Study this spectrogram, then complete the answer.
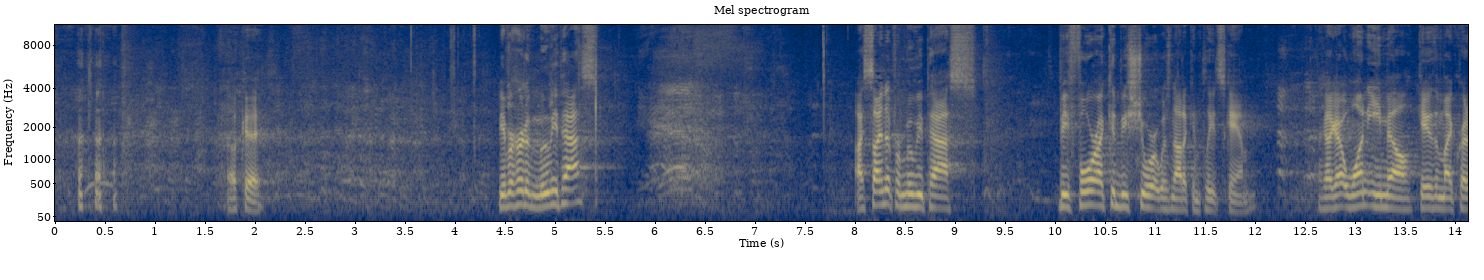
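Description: A man speaks calmly into a microphone in a large echoing hall, pausing between phrases.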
